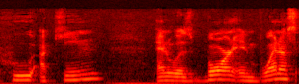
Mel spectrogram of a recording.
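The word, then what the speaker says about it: Joaquín: It looks like Joaquin, but he says Joaquin, and was born in Buenos Aires 15 years ago.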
